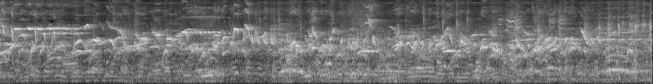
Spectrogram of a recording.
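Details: Junior white-rumped shama (murai batu) starting to unload its song repertoire on seeing a rival and a female: dense, varied warbling with whistled and chattering notes running continuously for eight seconds, with other overlapping sounds.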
